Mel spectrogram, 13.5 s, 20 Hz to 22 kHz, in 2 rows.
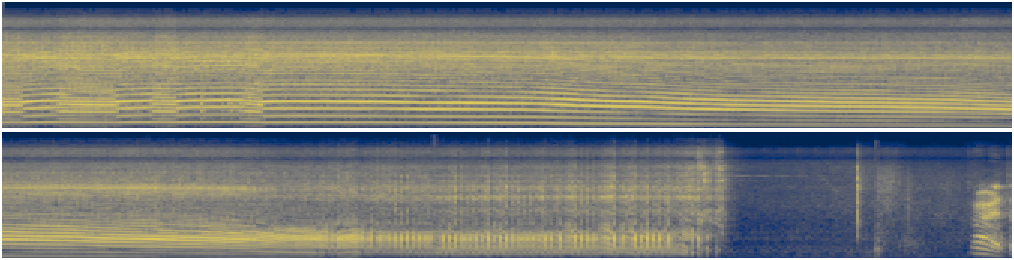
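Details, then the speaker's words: Modified Husqvarna 55 racer chainsaw after fixing chafed coil wire, welding lower piston ring and plugging decomp: wide-open-throttle two-stroke scream sinking smoothly as load pulls revs down, clean until shut-off; healthy, about 6.2 hp averaged. "that sounded pretty good, felt pretty good. We averaged just about 6.2 horse and we gained torque all the way from top to bottom."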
